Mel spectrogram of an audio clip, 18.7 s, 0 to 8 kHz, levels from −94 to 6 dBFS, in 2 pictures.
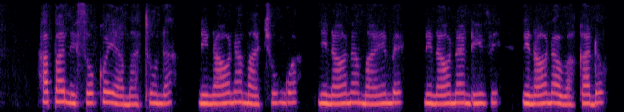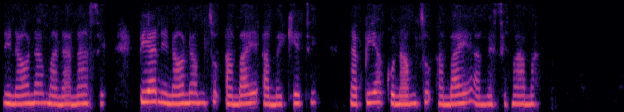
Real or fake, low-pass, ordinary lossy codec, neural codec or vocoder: real; 7.2 kHz; Opus, 16 kbps; none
